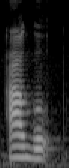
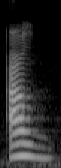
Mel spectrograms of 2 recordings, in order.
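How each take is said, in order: First: The final consonant bounces with an echo vowel. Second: The final consonant is abruptly cut off. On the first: "jangan sampai algo ... dipantulkan" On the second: "jangan al, al itu terputus"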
